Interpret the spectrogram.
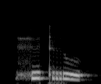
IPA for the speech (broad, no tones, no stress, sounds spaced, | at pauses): h ɨ t r u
